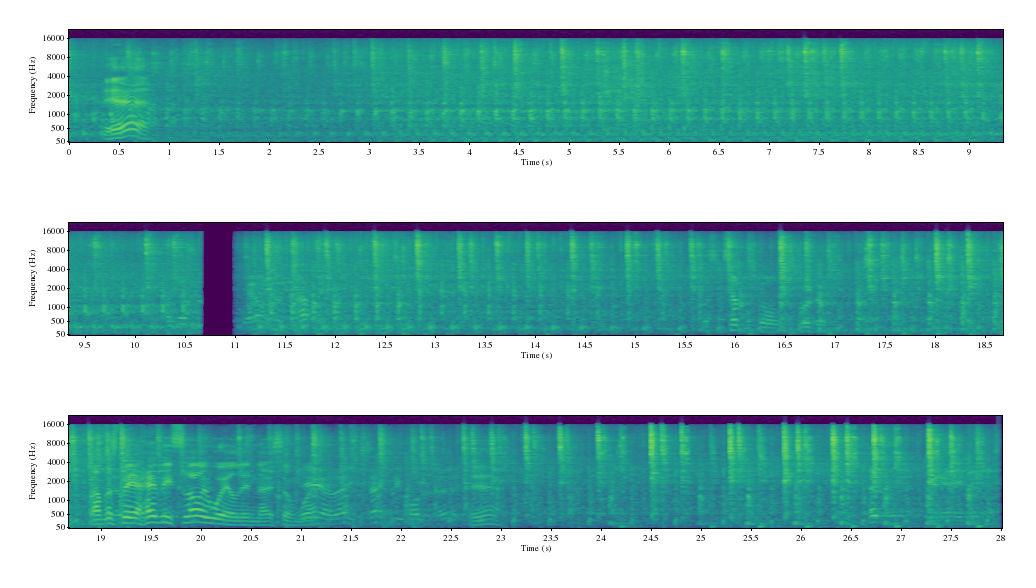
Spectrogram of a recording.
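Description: A tractor engine idles with a steady rapid chugging.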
